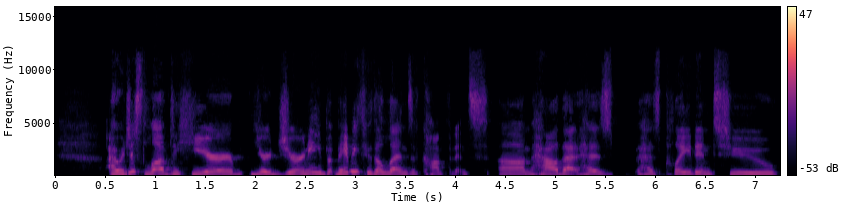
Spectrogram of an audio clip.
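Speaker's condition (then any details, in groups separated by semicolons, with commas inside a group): No condition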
